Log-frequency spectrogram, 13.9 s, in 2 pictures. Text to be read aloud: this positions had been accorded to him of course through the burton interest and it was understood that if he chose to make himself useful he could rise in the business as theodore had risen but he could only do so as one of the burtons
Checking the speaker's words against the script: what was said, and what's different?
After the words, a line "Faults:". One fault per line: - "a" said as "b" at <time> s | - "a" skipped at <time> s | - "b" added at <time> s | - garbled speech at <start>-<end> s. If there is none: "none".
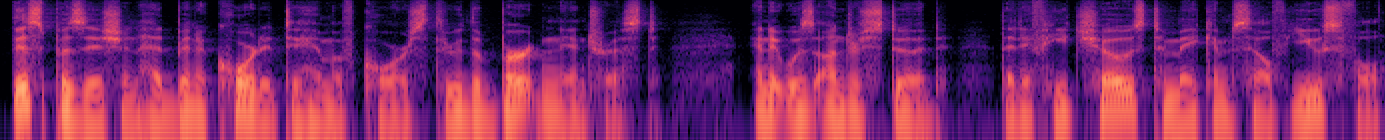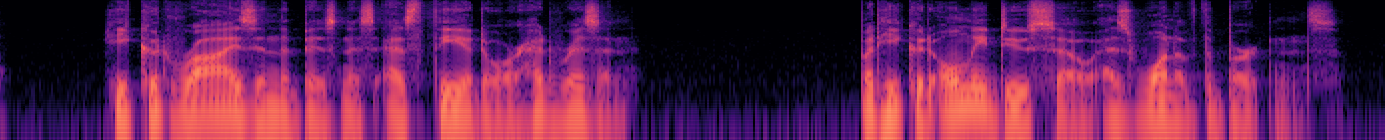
this position had been accorded to him of course through the burton interest and it was understood that if he chose to make himself useful he could rise in the business as theodore had risen but he could only do so as one of the burtons
Faults:
- "positions" said as "position" at 0.2 s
